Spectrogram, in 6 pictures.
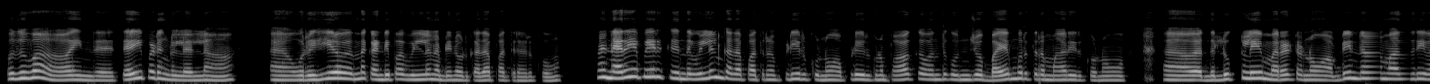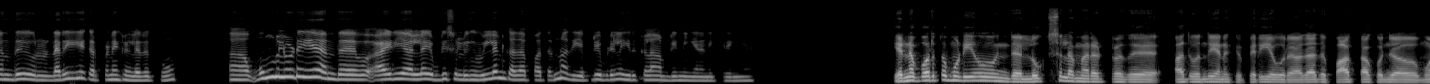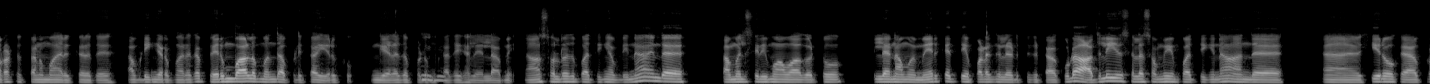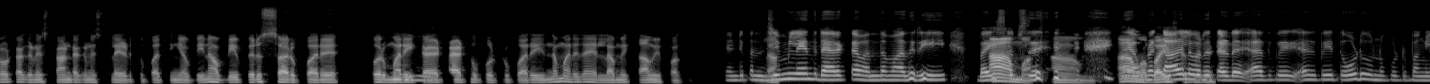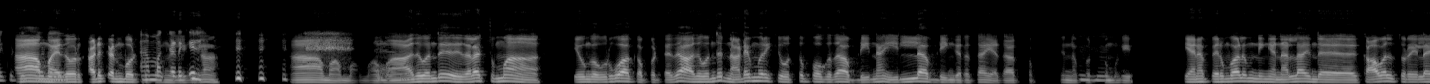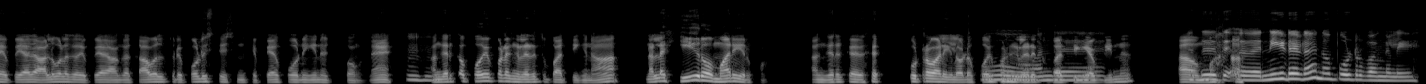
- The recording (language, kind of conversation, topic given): Tamil, podcast, வில்லன் கதாபாத்திரத்தை எப்படி வடிவமைக்கலாம்?
- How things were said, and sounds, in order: in English: "லுக்குலயே"; in English: "ஐடியால"; in English: "புரோட்டகோனிஸ்ட், ஆடகோனிஸ்ட்"; in English: "ஜிம்லேருந்து டைரக்ட்டா"; in English: "பைசெப்ஸு"; in English: "பைசெப்ஸதுலே"; laugh; laugh; laughing while speaking: "அங்க இருக்க புகைப்படங்கள எடுத்து பார்த்தீங்கன்னா … பார்த்தீங்க அப்டின்னு ஆமா"; in English: "நீடடா"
